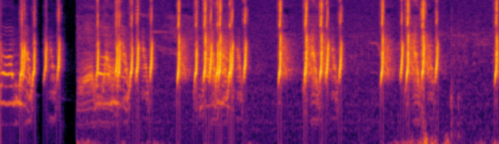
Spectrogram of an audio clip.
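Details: Quail call from a quail hunting setting: dense, overlapping bursts of sharp high clipped notes in rapid groups, with a brief lower tonal whistle near the start and faint low rumbling underneath.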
